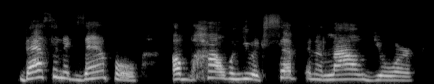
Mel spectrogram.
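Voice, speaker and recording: A woman's high-pitched voice, dry and close with no echo, over background music. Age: 50s. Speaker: spiritual life coach. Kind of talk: motivational talk.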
